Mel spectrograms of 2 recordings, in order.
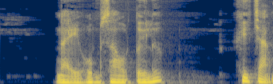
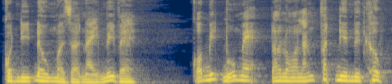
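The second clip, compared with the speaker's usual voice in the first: higher, louder scolding mother; worried mother scolding her child; snapping scold; 6 semitones higher, 3 dB louder than usual. A narrator's reading. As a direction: snap at the child for coming home so late. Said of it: "Bà gắt".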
